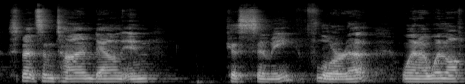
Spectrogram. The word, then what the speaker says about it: Kissimmee: from kissimmee florida uh not kissing me a lot of people will say it wrong it's kissimmee florida uh you don't need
